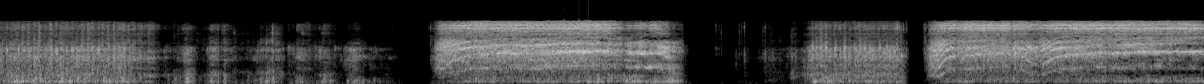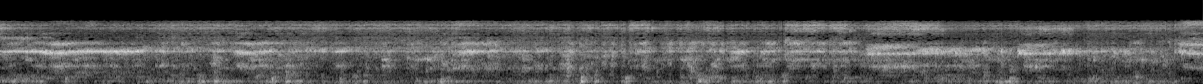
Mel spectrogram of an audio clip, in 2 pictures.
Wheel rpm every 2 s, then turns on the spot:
20, 20, 160, 70, 60, 200, 230, 230, 230, 230, 230, 230.
0-4 6-8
